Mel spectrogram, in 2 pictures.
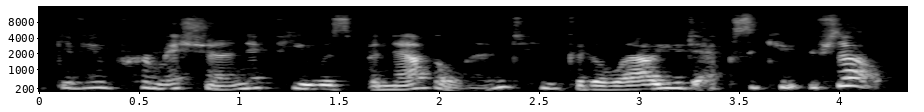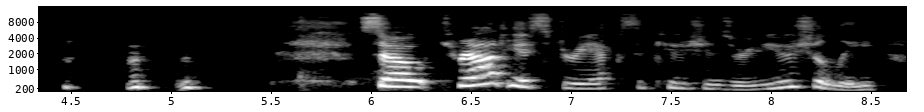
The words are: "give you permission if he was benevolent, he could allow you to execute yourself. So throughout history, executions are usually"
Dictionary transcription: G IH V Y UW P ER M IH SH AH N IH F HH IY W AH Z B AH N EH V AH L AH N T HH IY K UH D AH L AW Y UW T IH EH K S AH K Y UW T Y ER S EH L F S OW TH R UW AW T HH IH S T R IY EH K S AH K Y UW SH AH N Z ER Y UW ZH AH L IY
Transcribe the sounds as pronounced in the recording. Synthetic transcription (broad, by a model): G IH V Y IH P ER M IH SH AH N IH F HH IY W AH Z B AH N EH V L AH N T HH IY K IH D AH L AW Y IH T IH EH K S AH K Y UW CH ER S EH L F S OW TH R UW AW T HH IH S T R IY EH K S AH K Y UW SH AH N Z ER Y UW ZH L IY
